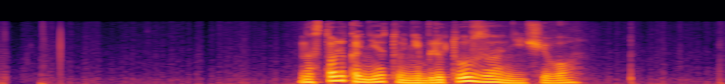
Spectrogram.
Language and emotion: Russian, sad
